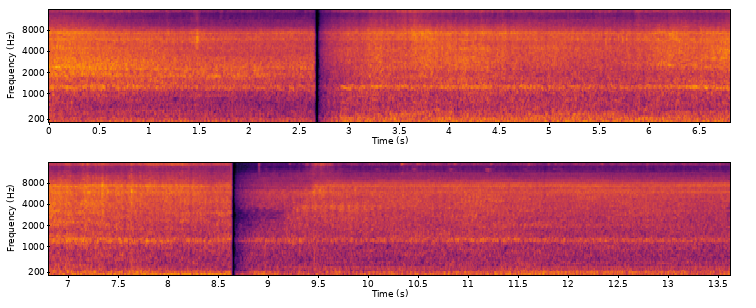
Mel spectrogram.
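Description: Street traffic: motorcycles and cars running on a town road, a steady rumble of engines and road noise. The sound drops out sharply twice, briefly, where the footage cuts.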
